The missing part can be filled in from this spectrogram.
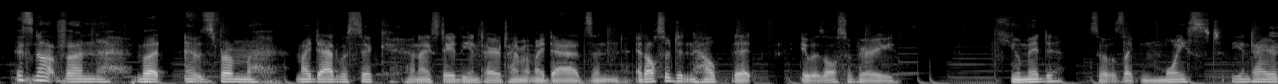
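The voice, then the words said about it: Stuffy, congested voice. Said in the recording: “I sound like garbage. ... I'm a little, a little stuffy. ... you definitely sound a little stuffy.”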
